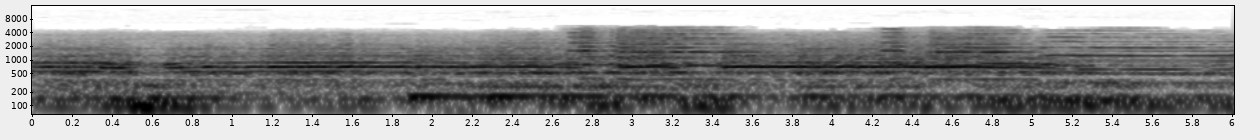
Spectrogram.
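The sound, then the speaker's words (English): A train roars through a tunnel, a loud, continuous rumble with a droning, tonal screech riding on top, filling the whole six seconds without letting up. “It was only the train going through the tunnel, but it brought it all back.”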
